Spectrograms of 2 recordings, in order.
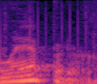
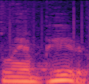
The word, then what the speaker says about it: Lampeter: railhead is that right I was saying Lampard its Lampeter plant Peter and Peter they're number six and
